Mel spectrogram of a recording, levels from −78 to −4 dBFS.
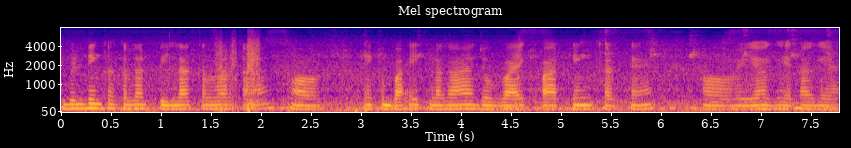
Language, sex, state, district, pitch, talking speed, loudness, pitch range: Hindi, male, Bihar, Gaya, 130 Hz, 170 wpm, -20 LUFS, 125-135 Hz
